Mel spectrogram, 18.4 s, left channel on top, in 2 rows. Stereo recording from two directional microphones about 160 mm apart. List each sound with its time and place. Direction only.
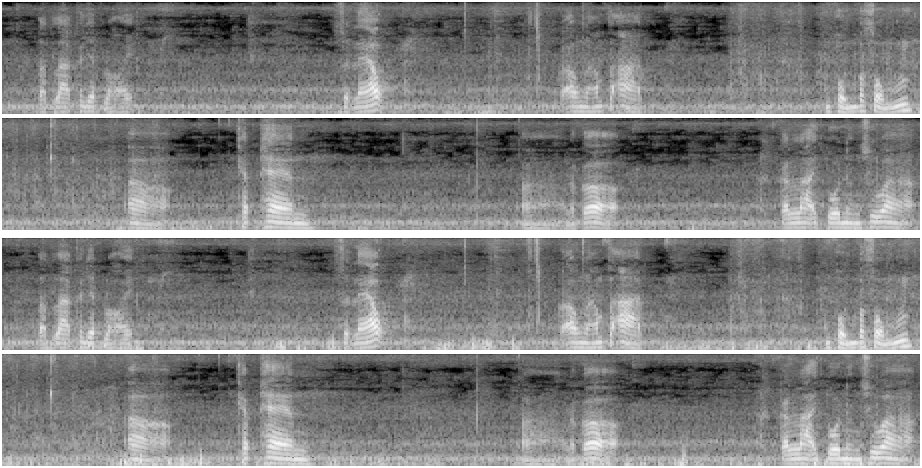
0.3 s speech: 15° right (ahead or behind)
3.4 s speech: 10° right (ahead or behind)
5.3 s a man's voice: 15° right (ahead or behind)
8.3 s a man's voice: 10° right (ahead or behind)
10.4 s a man's voice: 10° right (ahead or behind)
14.3 s a sound: 10° right (ahead or behind)
14.8 s speech: 10° left (ahead or behind)
16.9 s speech: 5° right (ahead or behind)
